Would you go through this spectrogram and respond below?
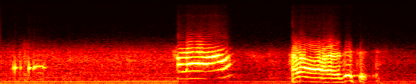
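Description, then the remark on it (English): A telephone line rings twice, each tone a short buzzy burst with a gap between, thin and filtered as if heard through a receiver over a low background hum. “They're ringing.”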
